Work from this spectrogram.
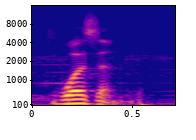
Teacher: the combination of the letters NT in wasn't often gets reduced by dropping the T sound · the letters NT in wasn't often gets reduced by dropping the T sound, wasn't. And because the following word, even, starts with a vowel sound, it gets naturally linked to the N sound from wasn't.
